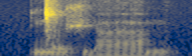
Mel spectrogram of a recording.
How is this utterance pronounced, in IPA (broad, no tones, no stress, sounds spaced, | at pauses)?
ŋ͡ǀ œ ʃ j a m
